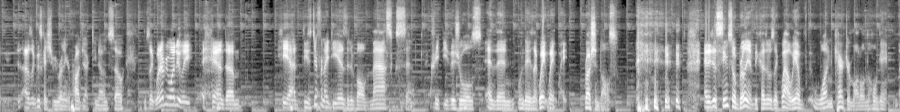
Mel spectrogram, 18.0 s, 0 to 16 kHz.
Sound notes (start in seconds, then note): 12.7 laughs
